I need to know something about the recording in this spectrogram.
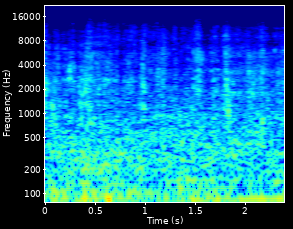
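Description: Steady low engine rumble with a hiss of wind and water, from the vehicle pacing the rowing crew.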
